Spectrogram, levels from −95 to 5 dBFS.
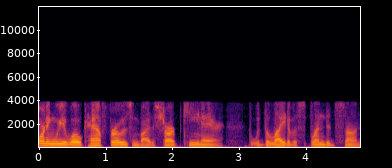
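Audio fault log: Throughout, GSM full-rate codec: buzzy, gravelly roughness on the speech. The vocal tract is modelled and driven by sparse regular pulses. Nothing passes above 3.8 kHz.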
